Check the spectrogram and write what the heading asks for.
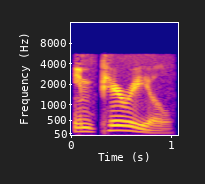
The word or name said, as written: imperial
